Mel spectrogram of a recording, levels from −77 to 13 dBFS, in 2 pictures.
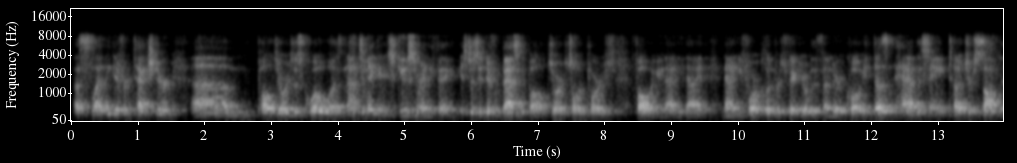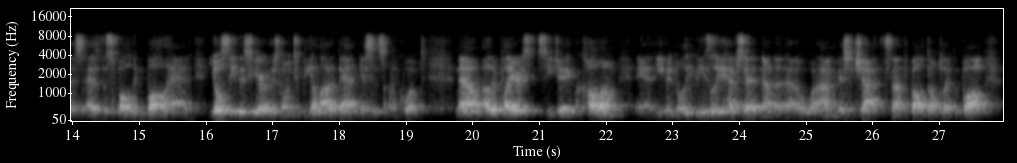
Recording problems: garbled, watery; badly; nothing above 8 kHz
thin; very; fading below 350 Hz
room echo; slight; dies away in 0.4 s
off-mic speech; somewhat distant

